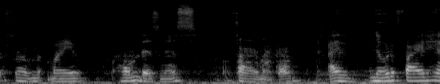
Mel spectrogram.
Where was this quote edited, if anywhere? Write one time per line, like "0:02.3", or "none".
0:03.1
